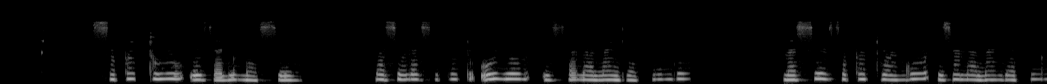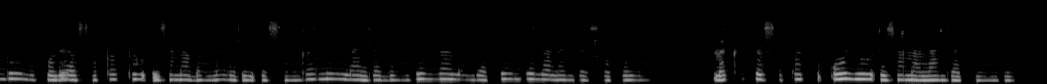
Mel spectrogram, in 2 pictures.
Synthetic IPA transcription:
sa˨pa˦tu˦e˨za˨li˦ma˨se˦˨ | ma˨si˨ŋɡa˦˨sa˨pa˦tṵ˨ʔo˦jo˦e˨za˦na˨la˦ŋɡi˨ja˨pɛ˦mbɛ˦ | ma˨se˦ja˨sa˨pa˦tu˨ja˨ŋɡo˦e˨za˦na˨la˦ŋɡi˨ja˨pɛ˦mbɛ˦li˨ko˨lo˦ja˨sa˨pa˦tu˦ʔe˨za˦na˨ba˨la˦ŋɡi˨ʔe˨sa˨ŋɡa˦ni˦la˦ŋɡi˨ja˨bo˨nze˦ŋɡa˦la˦ŋɡi˨ja˨pɛ˦mbɛ˦na˨la˦ŋɡi˨ja˨ʃwa˨bo˦li˦ | na˨ka˦ti˨ja˨sa˨pa˦tu˨o˦jo˦ʔe˨za˦na˨la˦ŋɡi˨ja˨p̚ɛ˦mbe˦

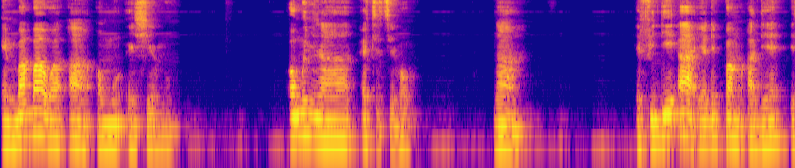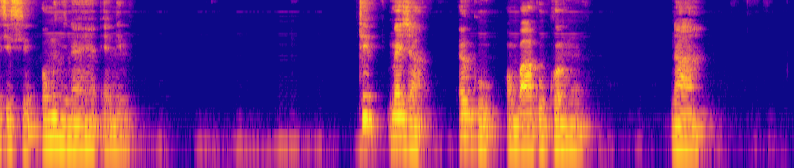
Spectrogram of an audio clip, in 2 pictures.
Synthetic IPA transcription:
m̩˨ba˦ba˦wa˦ʔa˨ɔ˨mʊ̃˦ʔæ˨ɕi˨ɛ˨mũ˨ | ɔ˦mũ˦ɲĩ˨nãː˦ɛ˦tʰɪ˨tʰɪ˨ɦɔ˦ | nã˨ | æ˨fi˨di˦e˦ʔa˦jɛ˨dɪ˦pʰã˦ma˨dɪ˨ɛ˦ɛ˦si˨si˨ɔ˦mũ˦ɲĩ˨nãː˦hɛ˦ʔæ˨nĩ˦m | tʰi˦p̚mɛ˦d͡ʑa˨ | ɛ˦ɡu˨ɔ˨baː˨kʰʊ˦kʷʰɔ˦ɾmũ˦ | nã˨

